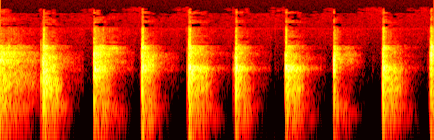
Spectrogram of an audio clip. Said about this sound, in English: All right, let's clap it up for opening day.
